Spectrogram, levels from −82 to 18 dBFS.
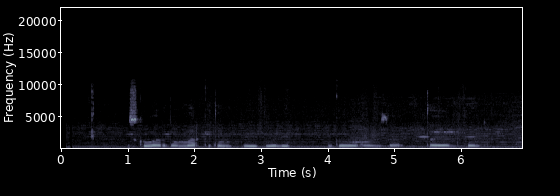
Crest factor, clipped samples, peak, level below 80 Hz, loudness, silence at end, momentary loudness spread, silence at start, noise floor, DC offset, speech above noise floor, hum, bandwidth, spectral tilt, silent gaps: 18 dB; under 0.1%; -20 dBFS; -76 dBFS; -37 LUFS; 0 s; 19 LU; 0.1 s; -62 dBFS; under 0.1%; 24 dB; none; 10.5 kHz; -4 dB/octave; none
